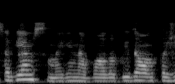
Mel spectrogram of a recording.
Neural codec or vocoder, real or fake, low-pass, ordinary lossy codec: none; real; 7.2 kHz; AAC, 64 kbps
